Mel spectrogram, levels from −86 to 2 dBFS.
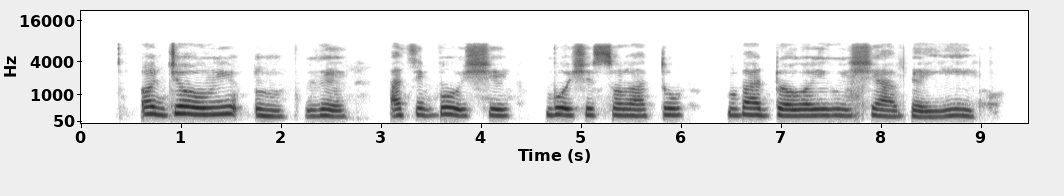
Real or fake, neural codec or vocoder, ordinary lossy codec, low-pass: fake; codec, 16 kHz, 4 kbps, FreqCodec, smaller model; none; none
